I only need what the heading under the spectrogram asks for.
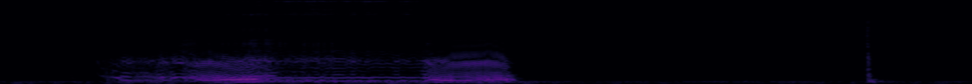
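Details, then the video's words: Pomeranian named Kongtteok snoring while asleep indoors: one long, rough, harmonic snore of about two seconds that wavers slightly in pitch, then quiet room tone and a single sharp click near the end. "코골고 자는 포메라니안 콩떡이"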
